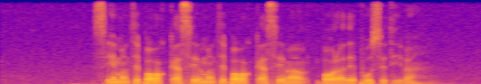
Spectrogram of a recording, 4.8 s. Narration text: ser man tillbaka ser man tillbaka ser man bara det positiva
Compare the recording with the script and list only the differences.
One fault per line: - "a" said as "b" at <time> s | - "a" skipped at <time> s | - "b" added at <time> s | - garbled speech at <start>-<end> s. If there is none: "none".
none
